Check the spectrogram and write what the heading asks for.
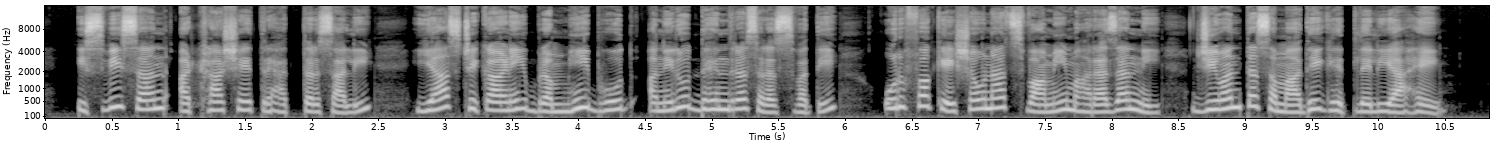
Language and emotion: Marathi, neutral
